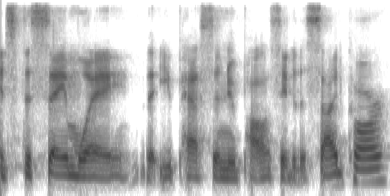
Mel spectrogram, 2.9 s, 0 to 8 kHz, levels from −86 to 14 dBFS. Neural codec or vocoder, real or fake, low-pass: none; real; 7.2 kHz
